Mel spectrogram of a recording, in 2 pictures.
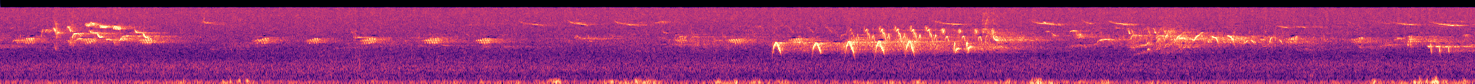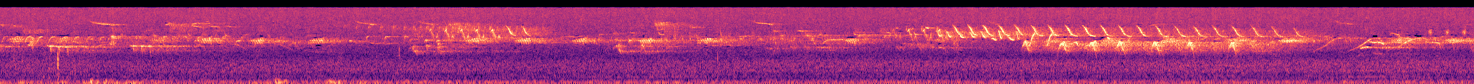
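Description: Several songbirds singing at once: overlapping chirps and rapid buzzy trills, over a low background rumble.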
